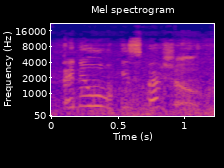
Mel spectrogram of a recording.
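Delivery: small, high, soft voice; touched. Real, not acted. New Washingtonian touched by parents' gift, high and soft.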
